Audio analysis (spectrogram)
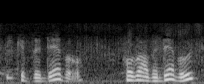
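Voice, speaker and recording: An actress playing a sharp-witted, skeptical society woman in a 1940s radio drama, with a wry, pointed delivery. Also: lowish voice, animated, brisk, close to an everyday voice. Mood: concerned. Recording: muffled, very noisy 1940s radio recording.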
